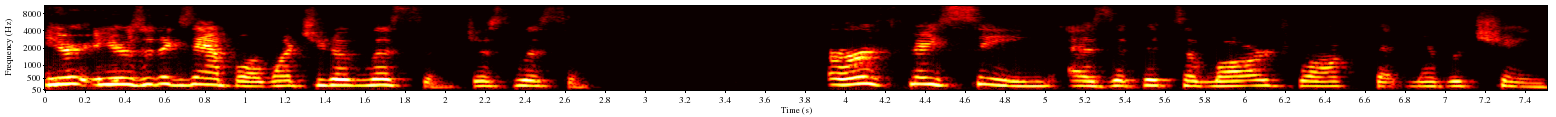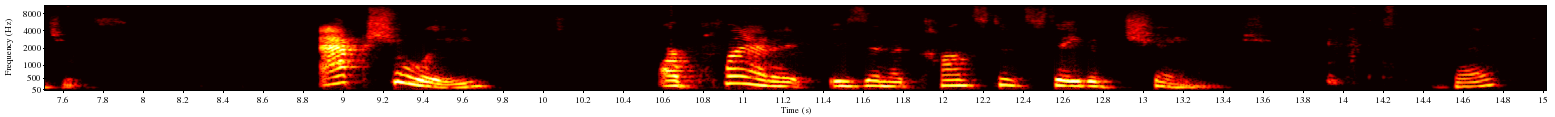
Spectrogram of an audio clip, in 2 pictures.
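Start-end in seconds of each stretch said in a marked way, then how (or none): 3.9-13.7 measured reading, full stop at periods, pause at commas. Example read aloud to show phrasing: clear pauses at periods and comma. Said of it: "I stopped when I came to the period. I took a pause when I saw a comma".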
